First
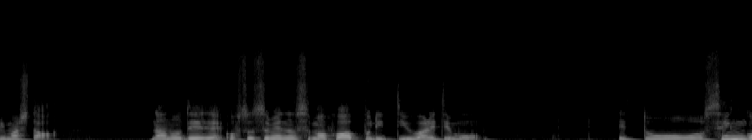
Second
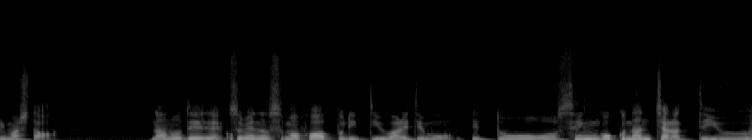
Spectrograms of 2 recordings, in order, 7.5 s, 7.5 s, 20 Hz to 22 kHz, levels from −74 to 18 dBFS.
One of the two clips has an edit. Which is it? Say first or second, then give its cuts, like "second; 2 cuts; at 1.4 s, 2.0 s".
second; 2 cuts; at 2.3 s, 4.6 s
